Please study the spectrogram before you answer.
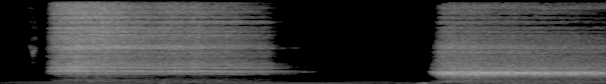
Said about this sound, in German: Atme erst einmal tief durch, mehrmals und kraftvoll.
